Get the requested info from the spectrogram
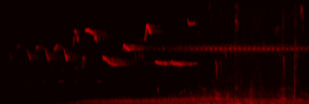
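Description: Faint outdoor park ambience fading in from silence: small birds chirping over a low, steady city rumble.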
